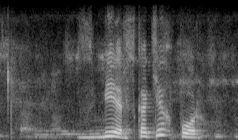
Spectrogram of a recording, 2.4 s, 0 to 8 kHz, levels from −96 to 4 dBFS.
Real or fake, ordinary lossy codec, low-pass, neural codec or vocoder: real; Opus, 16 kbps; 7.2 kHz; none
